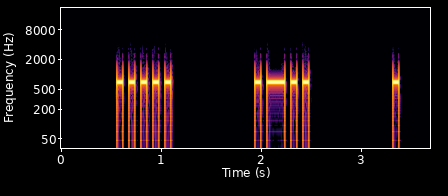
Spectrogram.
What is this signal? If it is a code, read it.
Morse code, heard as a keyed tone, about 20 wpm, spaced as for 8 wpm, 700 Hz. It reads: 5LE
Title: 100 Lesson 17e - Letter u - Three Characters 20wpm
